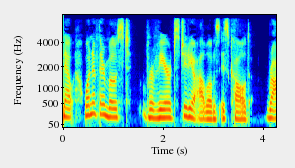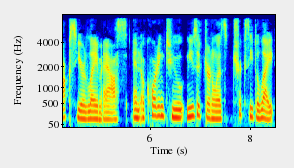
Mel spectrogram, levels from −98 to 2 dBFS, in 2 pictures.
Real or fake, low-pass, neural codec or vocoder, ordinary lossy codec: fake; 7.2 kHz; codec, 16 kHz, 4 kbps, X-Codec, WavLM features, trained on Multilingual LibriSpeech; MP3, 48 kbps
